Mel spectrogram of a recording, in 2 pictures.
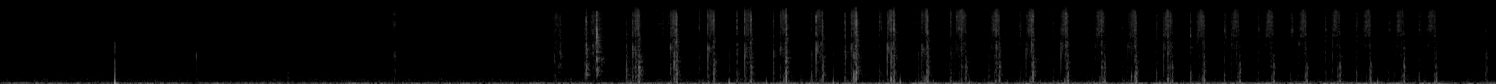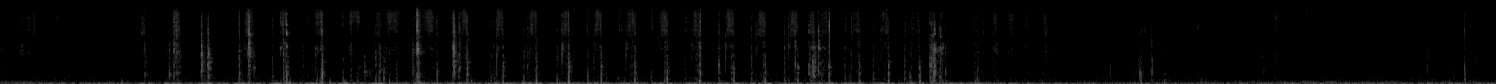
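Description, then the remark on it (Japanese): A deck of oracle cards is shuffled for most of the half minute, a dense run of crisp riffling flicks that starts after a few seconds of quiet and keeps a steady, brisk rhythm. “今日はこれお美しい淑女のカードが出ました”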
